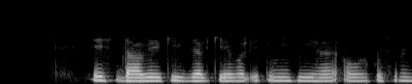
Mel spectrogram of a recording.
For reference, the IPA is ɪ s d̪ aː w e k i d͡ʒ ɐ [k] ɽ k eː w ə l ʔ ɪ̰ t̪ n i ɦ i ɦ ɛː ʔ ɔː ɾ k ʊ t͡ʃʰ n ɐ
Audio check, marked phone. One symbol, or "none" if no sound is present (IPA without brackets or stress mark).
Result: none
